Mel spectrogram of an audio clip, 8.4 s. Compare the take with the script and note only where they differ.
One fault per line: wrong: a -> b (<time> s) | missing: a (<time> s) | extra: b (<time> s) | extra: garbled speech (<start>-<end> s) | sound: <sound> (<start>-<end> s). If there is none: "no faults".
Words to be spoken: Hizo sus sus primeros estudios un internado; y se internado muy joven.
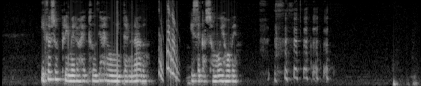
missing: sus (1.2 s)
extra: en (2.1 s)
sound: chirp (3.2-3.6 s)
wrong: internado -> casó (4.0 s)
sound: laugh (5.2-6.7 s)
